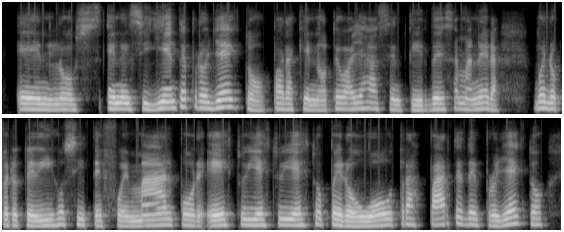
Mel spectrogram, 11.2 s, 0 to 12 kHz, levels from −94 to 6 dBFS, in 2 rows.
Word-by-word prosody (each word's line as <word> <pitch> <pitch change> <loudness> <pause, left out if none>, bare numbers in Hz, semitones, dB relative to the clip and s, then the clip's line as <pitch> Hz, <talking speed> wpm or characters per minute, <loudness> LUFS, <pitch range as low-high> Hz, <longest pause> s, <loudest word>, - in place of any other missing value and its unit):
en 160 -2 +3
los 155 -1 -3
en 175 -1 +4
el 175 - +2
siguiente 185 +6 0
proyecto, 195 -8 -1
para 165 -1 -2
que 165 -1 -1
no 145 -1 -3
te 180 - -3
vayas 175 +2 -1
a 180 -1 -3
sentir 145 -4 -4
de 165 +1 +2
esa 165 +2 -6
manera. 165 -1 -1 0.3
Bueno, 180 -2 0
pero, 165 -1 -1
te 155 -2 +3
dijo 160 +4 +1
si 180 -1 -3
te 150 -3 -3
fue 150 -1 -2
mal 160 +4 +2
por 160 -2 +1
esto, 165 +2 +2
y 170 0 +2
esto 170 +1 -2
y 175 0 +3
esto, 170 +2 -1
pero 155 -5 +4
hubo 140 +3 +5
otras 185 +1 -3
partes 190 +3 0
del 180 -2 -1
proyecto, 180 +4 -1
170 Hz, 195 wpm, -20 LUFS, 155-180 Hz, 0.3 s, hubo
